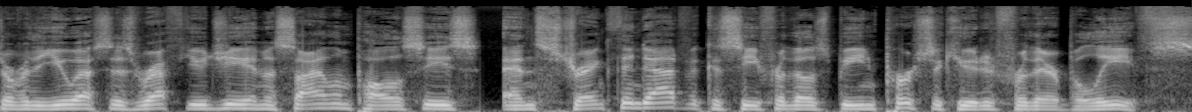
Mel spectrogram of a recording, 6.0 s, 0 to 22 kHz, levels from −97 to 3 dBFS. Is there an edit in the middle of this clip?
no; 0 cuts

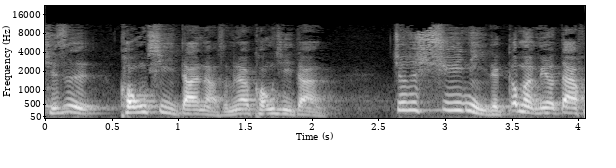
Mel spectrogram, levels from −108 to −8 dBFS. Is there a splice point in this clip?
no; 0 cuts

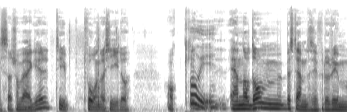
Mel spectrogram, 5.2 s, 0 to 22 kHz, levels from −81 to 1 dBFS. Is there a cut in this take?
yes; 1 cut; at 1.1 s

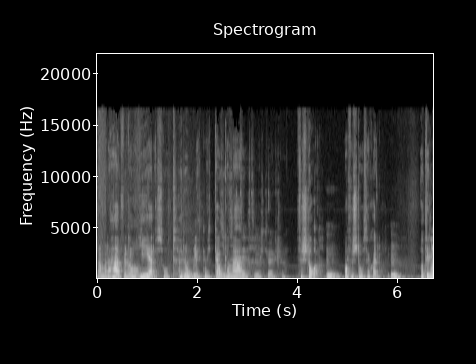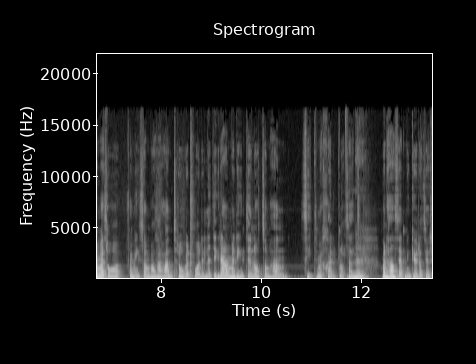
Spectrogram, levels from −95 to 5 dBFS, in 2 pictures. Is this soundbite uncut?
no; 2 cuts; at 2.5 s, 6.9 s

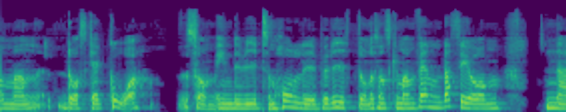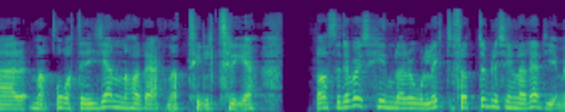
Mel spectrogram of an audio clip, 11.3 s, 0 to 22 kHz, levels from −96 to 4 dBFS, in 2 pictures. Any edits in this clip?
no; 0 cuts

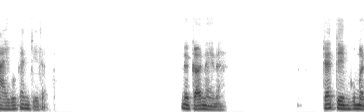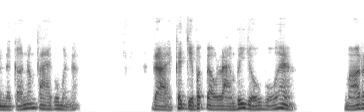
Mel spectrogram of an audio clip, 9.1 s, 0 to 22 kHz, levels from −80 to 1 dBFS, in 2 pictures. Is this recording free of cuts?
yes; 0 cuts

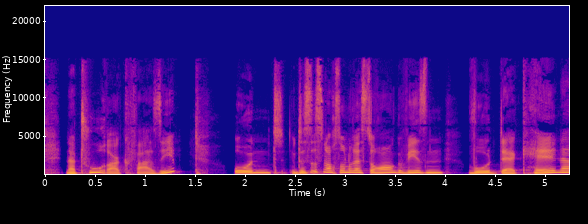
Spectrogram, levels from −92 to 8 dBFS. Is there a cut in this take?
no; 0 cuts

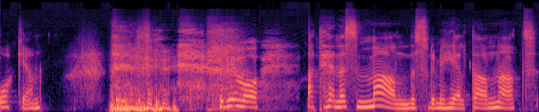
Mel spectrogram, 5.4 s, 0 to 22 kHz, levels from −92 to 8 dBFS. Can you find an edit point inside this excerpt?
yes; 2 cuts; at 3.0 s, 4.3 s

